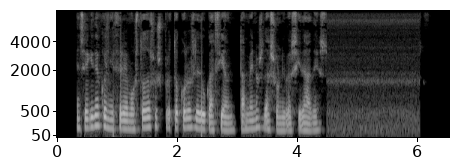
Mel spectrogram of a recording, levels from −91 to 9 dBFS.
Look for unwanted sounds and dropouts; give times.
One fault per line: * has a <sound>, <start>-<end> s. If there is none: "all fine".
all fine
